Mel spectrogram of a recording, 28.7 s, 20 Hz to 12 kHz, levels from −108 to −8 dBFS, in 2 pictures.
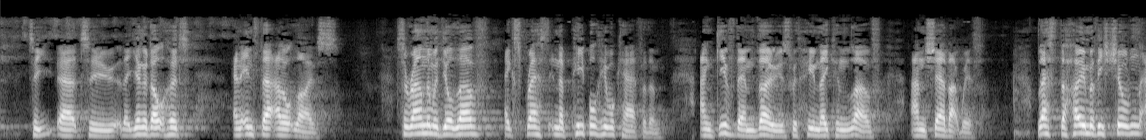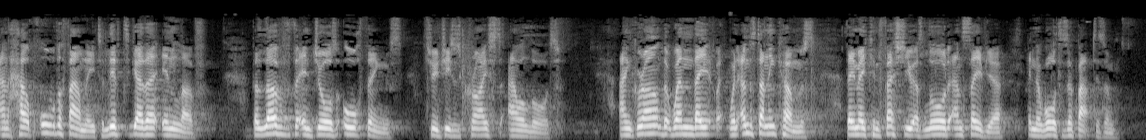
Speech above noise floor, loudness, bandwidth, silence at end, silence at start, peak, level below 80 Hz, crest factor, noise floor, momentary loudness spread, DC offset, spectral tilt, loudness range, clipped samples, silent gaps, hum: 50 dB; -23 LUFS; 7.8 kHz; 0.4 s; 0.35 s; -4 dBFS; -74 dBFS; 20 dB; -72 dBFS; 13 LU; under 0.1%; -6 dB/octave; 4 LU; under 0.1%; none; none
